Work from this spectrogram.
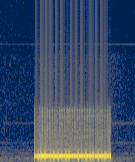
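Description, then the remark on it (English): A single harsh, buzzy phone ringing tone on a call lasts just over a second. It warbles rapidly and sounds distorted, with silence before and after. “What a terrible sound on a connection that is, dude. That's awful. Listen to that.”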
